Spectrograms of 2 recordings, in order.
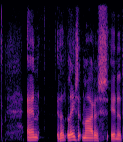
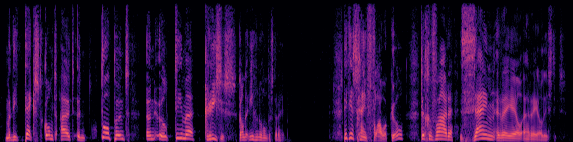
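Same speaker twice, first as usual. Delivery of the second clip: usual speaking voice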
